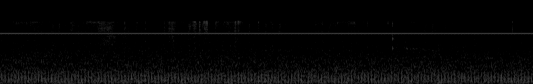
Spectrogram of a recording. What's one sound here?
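Yarn rustles softly as fingers handle a crochet hook.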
